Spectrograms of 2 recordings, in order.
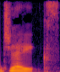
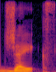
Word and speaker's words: Jacques: His name was Brian Jakes. It's spelled Jacques, but it's pronounced Jakes.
